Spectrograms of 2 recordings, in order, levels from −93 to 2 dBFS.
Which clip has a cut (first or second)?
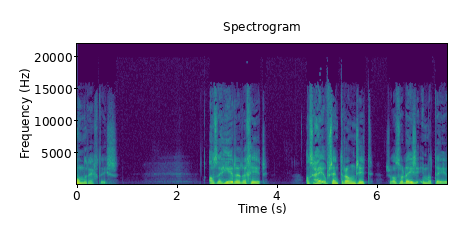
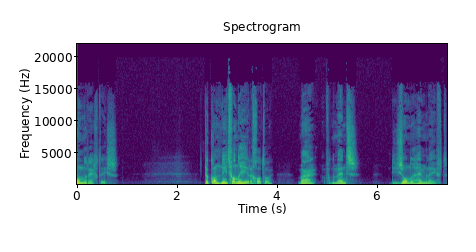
first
